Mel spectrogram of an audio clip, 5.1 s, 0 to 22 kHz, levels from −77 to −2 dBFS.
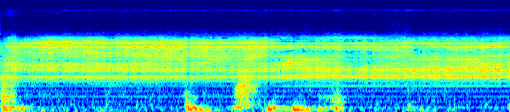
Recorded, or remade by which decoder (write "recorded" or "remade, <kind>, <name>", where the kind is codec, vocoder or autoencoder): remade, vocoder, Vocos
